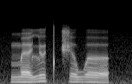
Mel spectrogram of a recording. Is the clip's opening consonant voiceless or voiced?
voiced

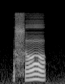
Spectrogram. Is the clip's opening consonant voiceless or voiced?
voiceless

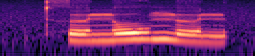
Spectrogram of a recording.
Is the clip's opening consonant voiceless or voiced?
voiceless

